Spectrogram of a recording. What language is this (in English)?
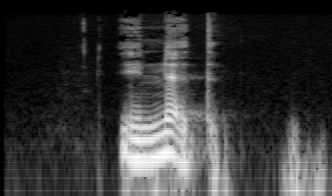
Kabyle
